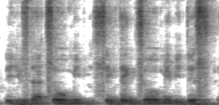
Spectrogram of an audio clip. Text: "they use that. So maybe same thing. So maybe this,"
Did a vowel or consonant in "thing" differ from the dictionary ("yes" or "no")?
yes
